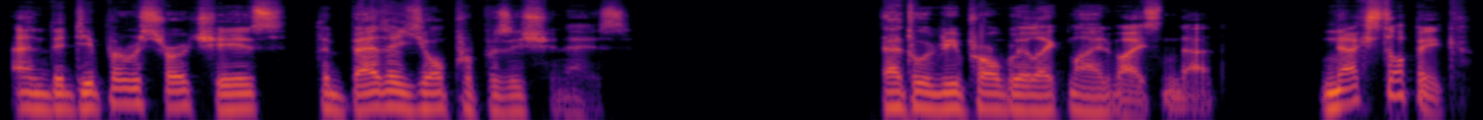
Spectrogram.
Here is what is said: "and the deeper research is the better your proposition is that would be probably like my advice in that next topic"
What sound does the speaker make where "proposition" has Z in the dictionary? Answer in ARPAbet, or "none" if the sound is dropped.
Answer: Z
